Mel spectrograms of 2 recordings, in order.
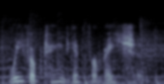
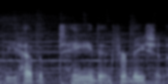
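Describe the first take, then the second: First: It is read in an imitation of another voice. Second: It is read in the speaker's ordinary voice.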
